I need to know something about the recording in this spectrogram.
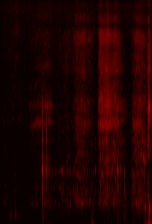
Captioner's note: man at Door breathing heavily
